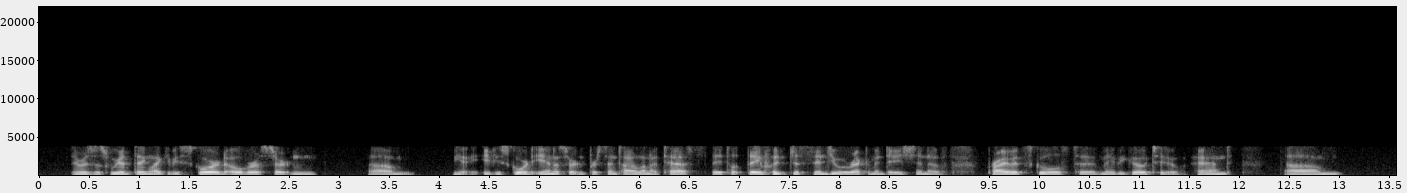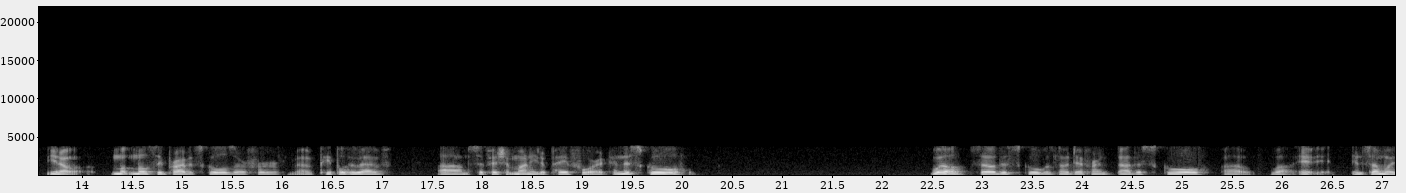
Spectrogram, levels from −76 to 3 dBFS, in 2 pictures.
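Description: No technical faults can be heard in this speech.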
